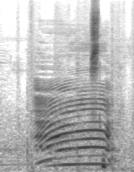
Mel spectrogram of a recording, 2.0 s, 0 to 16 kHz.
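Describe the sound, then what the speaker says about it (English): A single long, clear moo from a cow in the Farming Simulator 25 video game, one drawn-out call that rises and holds before dropping off, heard alone against a quiet farm background. "Oh, we got an assortment of cattle."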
